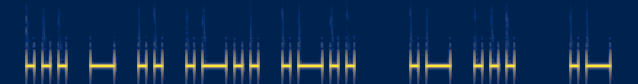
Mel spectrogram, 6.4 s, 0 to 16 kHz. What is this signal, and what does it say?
Morse code, heard as a keyed tone, about 15 wpm, 700 Hz. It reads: STILL AS A
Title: Sentences from Top 700 Words 15wpm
